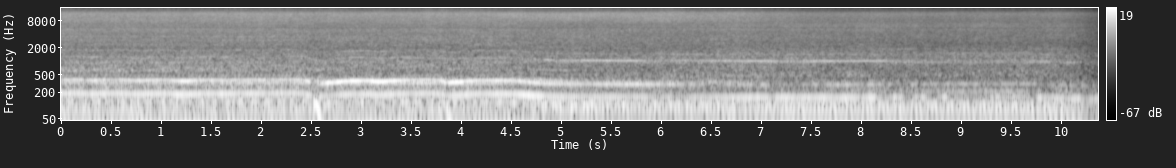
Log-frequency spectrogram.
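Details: Mercruiser boat engine stalling and bucking for over a year. The steady running note sags and wavers, then recovers. It was cured by replacing the hose to the blower motor so the blower worked properly.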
